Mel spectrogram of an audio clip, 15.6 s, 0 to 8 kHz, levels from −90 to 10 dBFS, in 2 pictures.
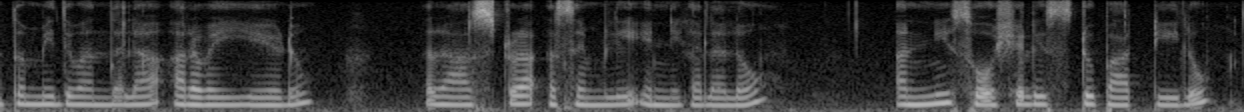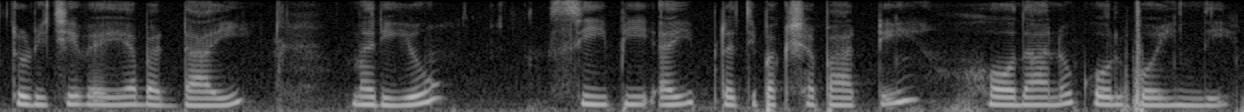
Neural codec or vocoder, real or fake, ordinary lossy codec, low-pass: none; real; none; none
